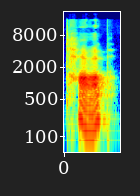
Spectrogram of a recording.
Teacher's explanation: So when I'm saying something like top, my mouth isn't starting in a rounded position. The ah is very unrounded, very clearly the ah sound.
